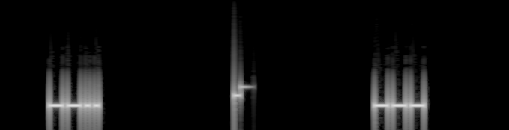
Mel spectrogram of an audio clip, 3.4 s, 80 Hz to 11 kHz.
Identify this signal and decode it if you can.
Morse code, heard as a keyed tone, about 40 wpm, 700 Hz. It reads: Z O
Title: Single Letters 40wpm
